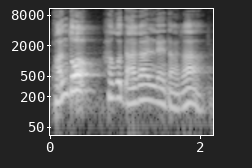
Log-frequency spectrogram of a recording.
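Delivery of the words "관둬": a loud, curt "관둬!"; angry outburst. Retold or imitated. Preacher retells snapping at a rude shopkeeper, loud. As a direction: snap it out in annoyance. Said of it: "저도 기분이 나빠가지고요".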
